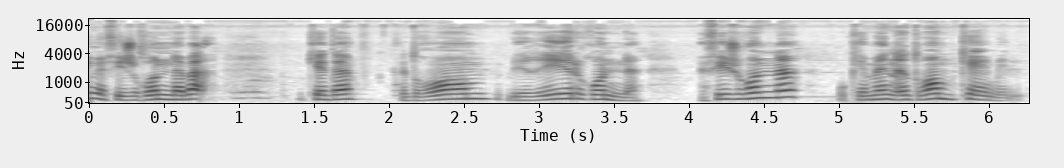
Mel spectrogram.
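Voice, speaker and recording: A woman with an Egyptian Arabic accent, teaching a Quran recitation lesson in a casual, chatty way and drawing out the recited examples slowly. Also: medium pitch, warm tone. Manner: explains casually, then drawls examples slowly.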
